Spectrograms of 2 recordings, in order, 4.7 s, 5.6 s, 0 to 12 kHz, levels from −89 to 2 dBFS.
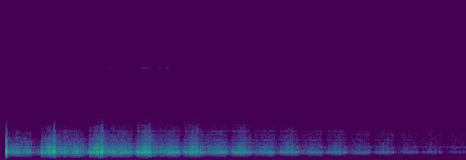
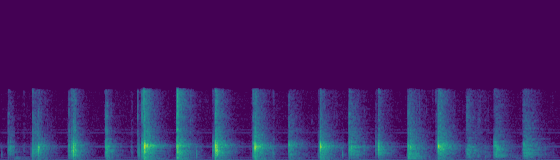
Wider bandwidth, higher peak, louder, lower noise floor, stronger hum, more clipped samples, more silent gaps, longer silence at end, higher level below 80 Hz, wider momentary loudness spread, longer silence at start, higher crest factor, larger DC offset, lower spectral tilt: second, 3.2 kHz vs 5.4 kHz; second, -18 dBFS vs 0 dBFS; second, -43 LUFS vs -28 LUFS; first, -72 dBFS vs -46 dBFS; neither; neither; neither; first, 0.75 s vs 0.25 s; second, under -90 dBFS vs -58 dBFS; about the same, 20 LU vs 22 LU; about the same, 0.05 s vs 0.1 s; about the same, 26 dB vs 30 dB; neither; second, -1.5 dB/octave vs -4.5 dB/octave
